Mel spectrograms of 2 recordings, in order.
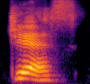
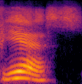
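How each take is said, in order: First: The word begins with a j sound. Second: The word begins with a y sound. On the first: The speaker calls it wrong. "calling Y E S Jess" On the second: The speaker calls it right. "instead of yes"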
